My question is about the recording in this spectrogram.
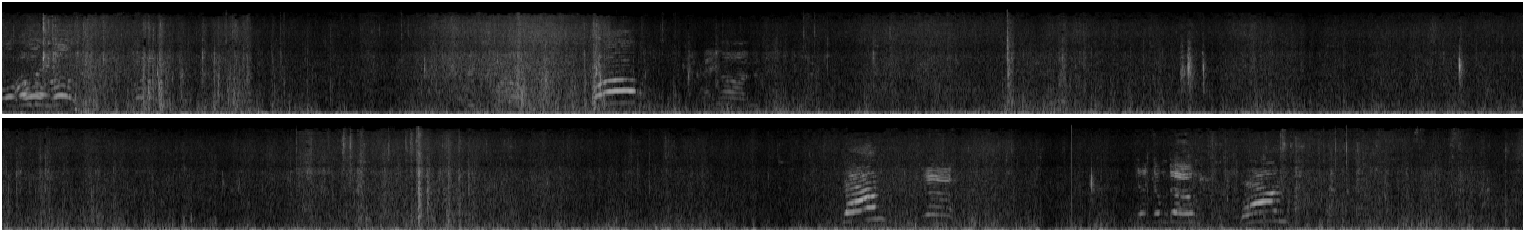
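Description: Strong wind buffeting the microphone at sea: a loud, steady rumbling rush, broken a few times by brief distant calls.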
